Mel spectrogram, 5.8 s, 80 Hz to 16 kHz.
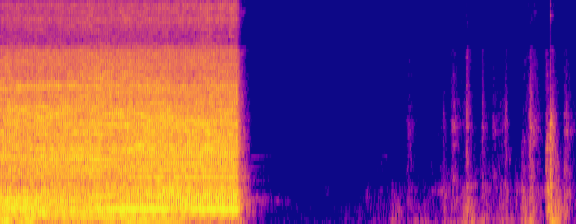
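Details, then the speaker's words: Canon LBP 2900 laser printer while feeding: loud harsh grinding chatter cutting off sharply when it stops. Worn clutch gear inside the printer's side gear panel. "य जो problem है इसमें अंदर gear का problem है"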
